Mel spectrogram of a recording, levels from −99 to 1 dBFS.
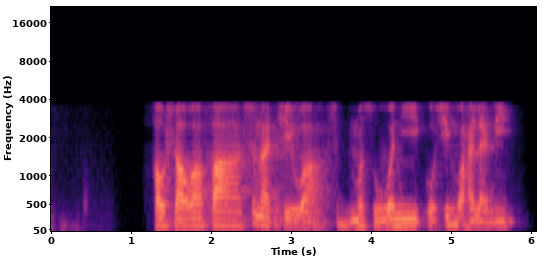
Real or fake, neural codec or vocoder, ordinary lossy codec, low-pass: fake; codec, 16 kHz, 0.4 kbps, LongCat-Audio-Codec; AAC, 24 kbps; 3.6 kHz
